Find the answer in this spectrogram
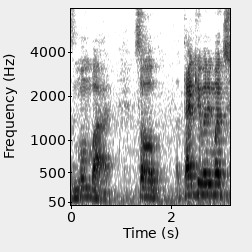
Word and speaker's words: Mumbai: We am also apologize for mentioning as a Bombay, it's Mumbai. So thank for your suggestion to make sure that we will pronounce as Mumbai.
